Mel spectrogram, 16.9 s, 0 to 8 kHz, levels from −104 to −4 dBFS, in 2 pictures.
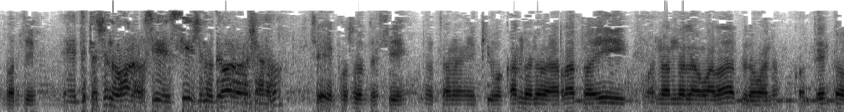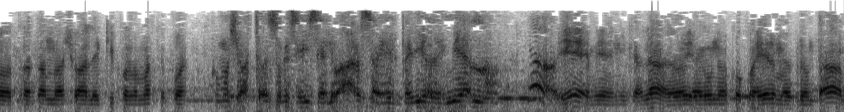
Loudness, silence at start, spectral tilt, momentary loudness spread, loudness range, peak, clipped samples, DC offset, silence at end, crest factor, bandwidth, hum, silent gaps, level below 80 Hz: -13 LUFS; 0 s; -4.5 dB/octave; 7 LU; 3 LU; 0 dBFS; under 0.1%; under 0.1%; 0 s; 14 dB; 6.2 kHz; none; none; -44 dBFS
